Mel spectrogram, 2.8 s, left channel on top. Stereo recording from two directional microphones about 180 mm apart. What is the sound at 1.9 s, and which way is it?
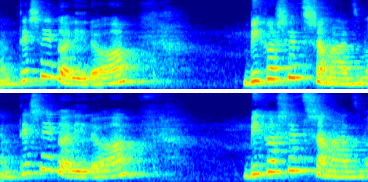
Speech, 50° left (ahead or behind).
